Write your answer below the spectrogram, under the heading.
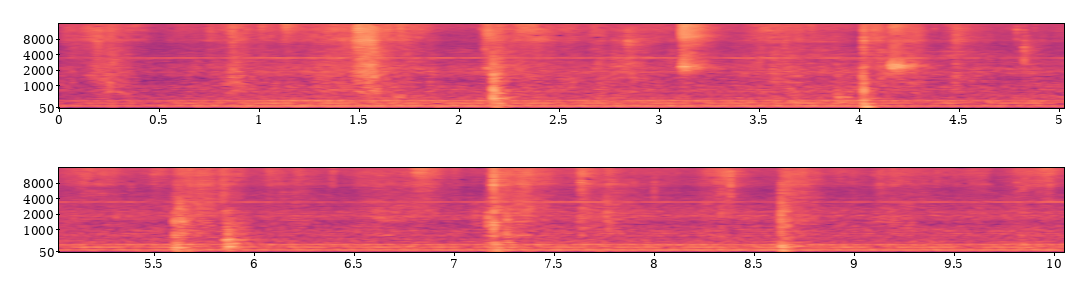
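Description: Siopao dough being kneaded by hand in a plastic basin: dull knocks every one to two seconds as the dough is pushed and pressed against the bowl, over a steady hum.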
